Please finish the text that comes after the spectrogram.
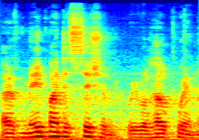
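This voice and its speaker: A man's voice: lowish voice, steady tone, fast, echoey room, slight background noise. A man roleplaying his character in a fantasy video game, earnest and plain with casual asides. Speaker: player voicing his character.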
